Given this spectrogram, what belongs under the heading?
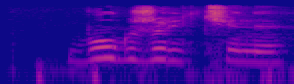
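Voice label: "бугжыльтчыны", Komi, female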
